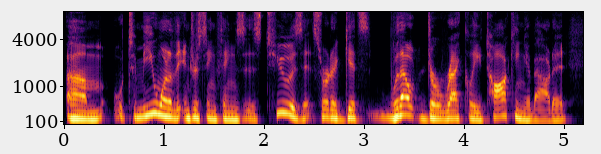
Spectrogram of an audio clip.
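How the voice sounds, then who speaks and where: Chatty, enthusiastic man with a slightly high voice. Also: lively intonation, quick pace. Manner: enthusiastic, many restarts and fillers. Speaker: podcast co-host. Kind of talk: casual chat.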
